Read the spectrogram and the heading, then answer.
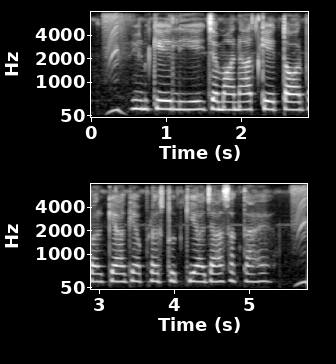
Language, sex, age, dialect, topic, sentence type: Hindi, female, 18-24, Garhwali, banking, question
